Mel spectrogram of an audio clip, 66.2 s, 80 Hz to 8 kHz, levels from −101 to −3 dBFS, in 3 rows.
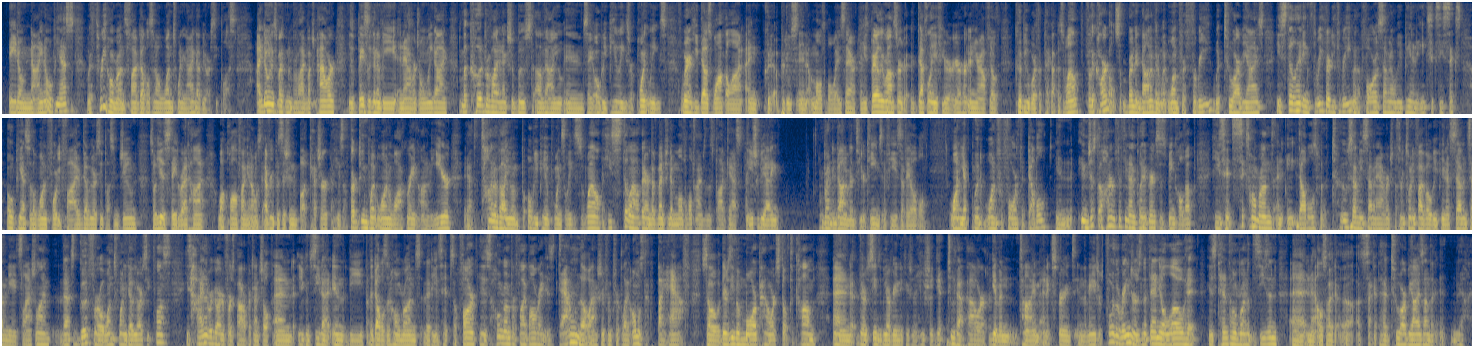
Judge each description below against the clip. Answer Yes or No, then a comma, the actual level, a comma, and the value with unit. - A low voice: Yes, low, 105 Hz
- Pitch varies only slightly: Yes, narrow, 2.3 semitones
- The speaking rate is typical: No, fast, 275 wpm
